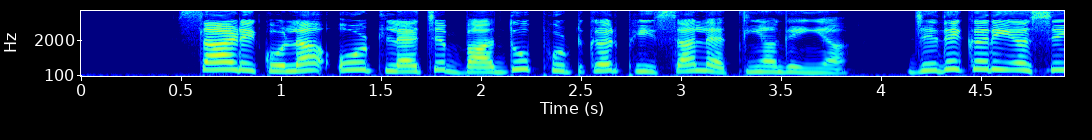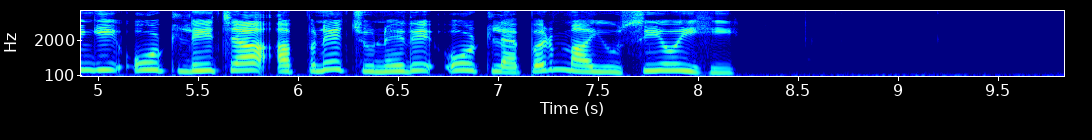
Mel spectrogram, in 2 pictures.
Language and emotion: Dogri, sad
